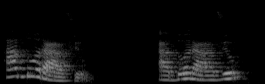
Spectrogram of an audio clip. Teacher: uma palavra paroxítona a letra de a palavra é adorável adorável também é a penúltima sílaba mais forte então ela também é uma palavra paroxítona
